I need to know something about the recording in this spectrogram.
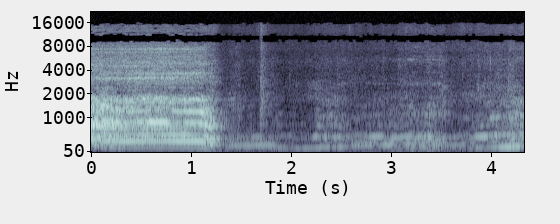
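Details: At a cattle contest held in a pen, one of the big contest cattle lets out a single strong, steady moo lasting just over a second, then fades into quieter talk and music.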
